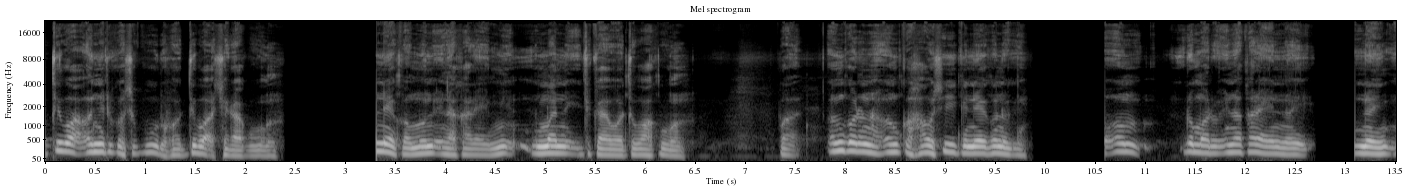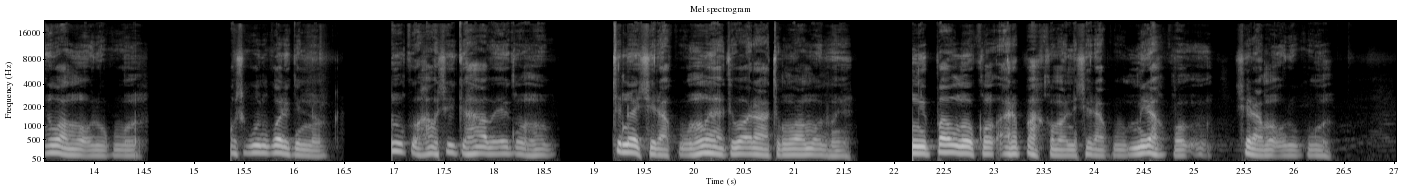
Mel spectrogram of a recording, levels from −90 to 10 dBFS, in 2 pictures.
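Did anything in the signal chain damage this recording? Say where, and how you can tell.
Yes, a clipped start after a pause at playback: at 3.17, 10.44, 12.95, 15.23 (before "sikulu koriki nong"), 16.83, 19.05 and 22.04 s, speech jumps out of silence missing roughly 0.14 to 0.15 s. The output device dozes during the muted pauses and wakes too late.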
